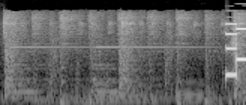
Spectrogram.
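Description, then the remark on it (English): A music bed plays, then a loud burst of electronic beeps and boops from a calculating computer sound effect used for scoring a game at the very end, sharp tones jumping in pitch in quick succession. “let's hit that calculating computer.”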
